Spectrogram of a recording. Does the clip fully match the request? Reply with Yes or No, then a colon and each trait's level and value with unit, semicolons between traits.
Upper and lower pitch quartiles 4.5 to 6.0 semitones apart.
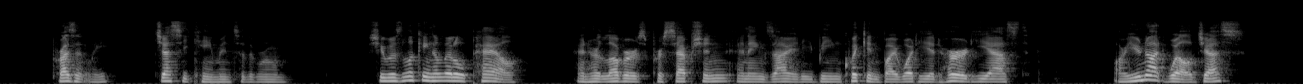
No: average, 3.4 semitones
